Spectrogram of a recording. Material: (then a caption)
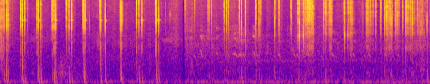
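Concrete. Long black almond-shaped fingernails tap and scratch a coarse, solid outdoor concrete surface with embedded pebbles. The first half brings sharp, bright clicks in a steady rhythm. After that comes a denser run of scraping and tapping, dry with no ring.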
